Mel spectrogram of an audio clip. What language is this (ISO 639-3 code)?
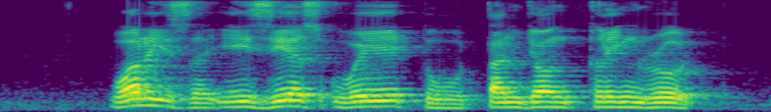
eng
